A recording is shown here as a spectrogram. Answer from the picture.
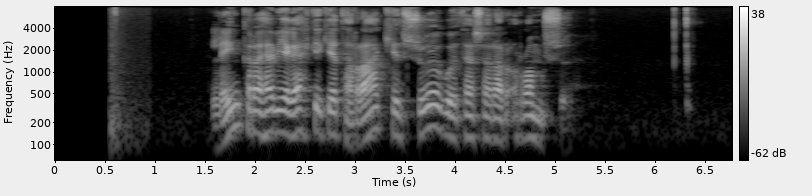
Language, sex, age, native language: Icelandic, male, 60-69, Icelandic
